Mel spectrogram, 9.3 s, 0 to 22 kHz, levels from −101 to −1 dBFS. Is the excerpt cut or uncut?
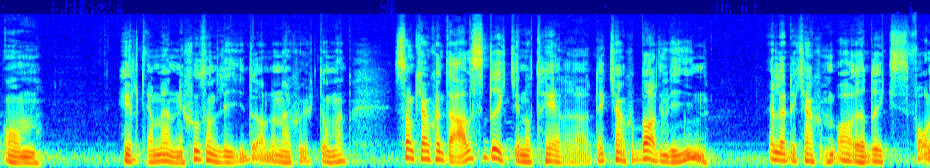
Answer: cut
